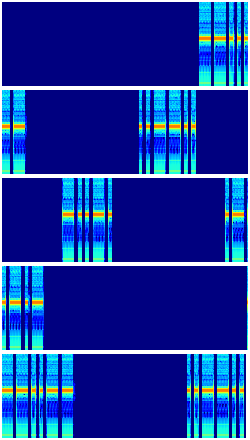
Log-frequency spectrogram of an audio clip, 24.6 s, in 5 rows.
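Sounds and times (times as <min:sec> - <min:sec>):
Morse code CW code groups: 0:04.0 - 0:05.4, 0:07.7 - 0:08.8, 0:11.1 - 0:12.1, 0:14.4 - 0:15.6, 0:19.7 - 0:21.1, 0:23.4 - 0:24.5.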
